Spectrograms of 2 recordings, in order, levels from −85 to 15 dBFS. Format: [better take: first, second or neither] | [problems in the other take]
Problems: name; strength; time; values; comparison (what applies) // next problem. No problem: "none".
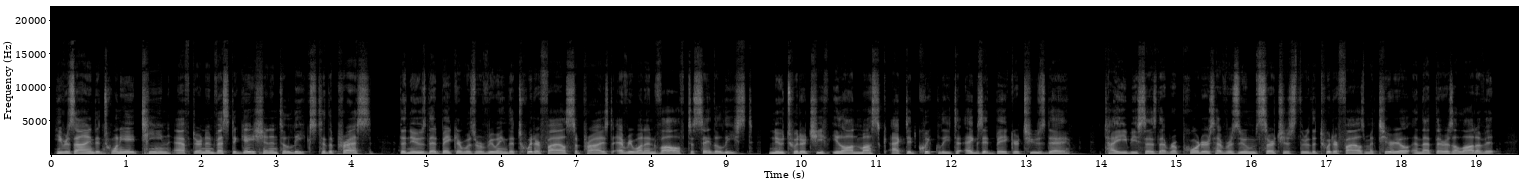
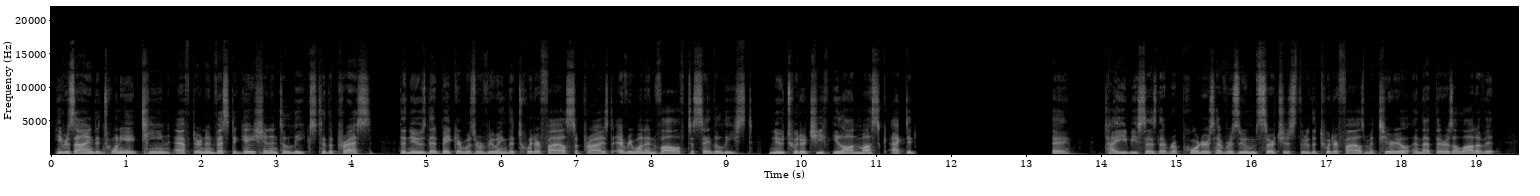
first | audio cutting out; at 12 s for 2 s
